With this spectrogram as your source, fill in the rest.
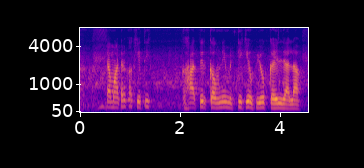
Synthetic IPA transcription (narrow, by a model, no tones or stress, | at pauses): ʈɐmaːʈəɾkakʰeːt̪i | kʰaːt̪ɪɾkɐʋnemɪʈːikeʊpjoːɡ̚kɐɪld͡ʒaːlaː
